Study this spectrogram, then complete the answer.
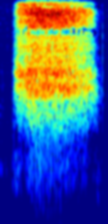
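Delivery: a loud hissed "嘘"; shushing. A narrator's reading. The audience shushes Dodds, sharp hiss. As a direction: hush him sharply. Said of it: "周围的人都朝他抗议起来".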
